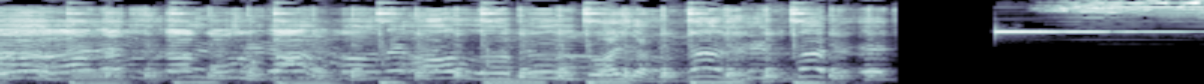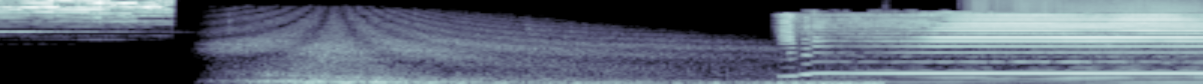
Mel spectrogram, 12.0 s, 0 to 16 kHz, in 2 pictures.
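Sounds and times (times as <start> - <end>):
high-pitched electronic tone: 5.0 - 10.4.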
